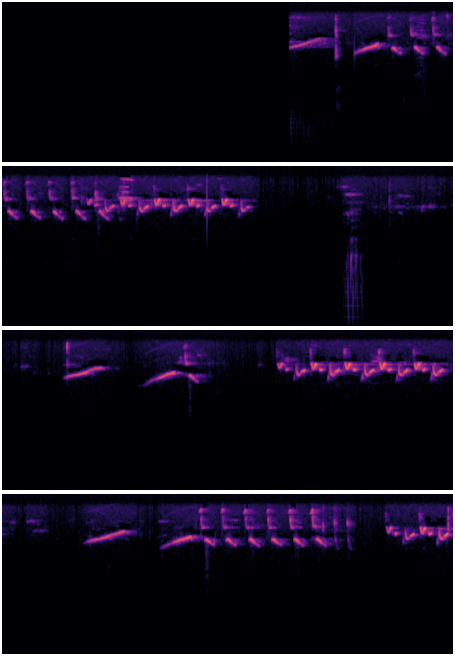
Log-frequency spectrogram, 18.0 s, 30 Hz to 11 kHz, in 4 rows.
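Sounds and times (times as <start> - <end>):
bird singing whistled phrases: 2.9 - 7.0, 9.7 - 11.1, 11.8 - 13.6, 14.4 - 18.0.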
